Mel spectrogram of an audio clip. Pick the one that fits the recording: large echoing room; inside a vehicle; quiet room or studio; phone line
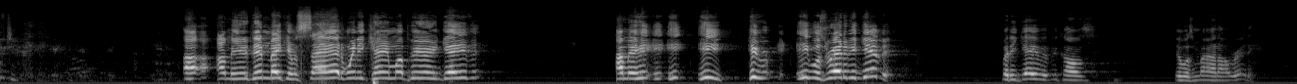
large echoing room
